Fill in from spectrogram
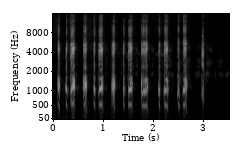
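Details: Chukar partridge, female, giving dense bursts of harsh, clucking chuck notes, often paired, closing with a thin, higher note after a short pause.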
